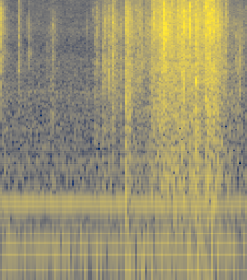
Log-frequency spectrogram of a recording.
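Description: Faint crinkling of a clear plastic bag as hands move and turn it, starting a little past a second in.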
